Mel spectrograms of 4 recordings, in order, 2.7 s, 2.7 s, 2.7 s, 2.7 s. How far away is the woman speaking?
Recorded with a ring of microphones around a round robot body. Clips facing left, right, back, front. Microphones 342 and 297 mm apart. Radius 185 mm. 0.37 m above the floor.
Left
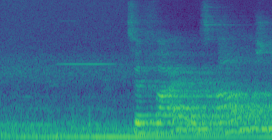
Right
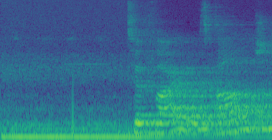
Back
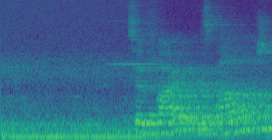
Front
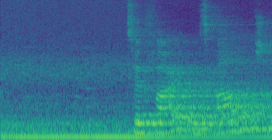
About 3.5 m.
